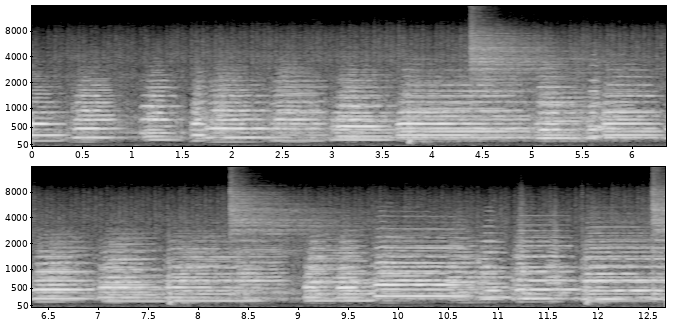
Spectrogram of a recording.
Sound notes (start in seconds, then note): none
